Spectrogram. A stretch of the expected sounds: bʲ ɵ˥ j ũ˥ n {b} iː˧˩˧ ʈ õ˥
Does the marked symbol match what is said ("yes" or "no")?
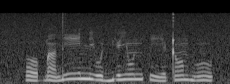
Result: no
